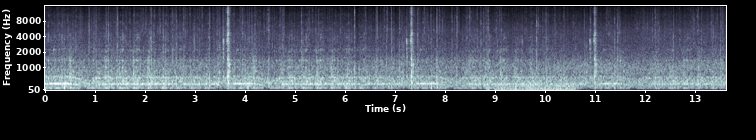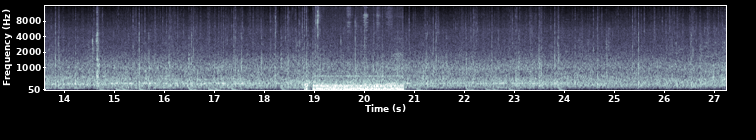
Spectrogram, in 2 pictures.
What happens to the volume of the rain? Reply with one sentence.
The loudness of the rain stays about the same.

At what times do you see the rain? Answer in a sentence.
The rain can be heard from 0.1 to 27.2 s.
